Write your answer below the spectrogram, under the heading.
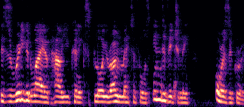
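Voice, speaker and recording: A man with a British accent talks very fast in a fairly high pitch. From London, England. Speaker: metaphor coach and workshop presenter. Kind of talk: recorded video introduction; live workshop presentation. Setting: conference stage with audience.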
